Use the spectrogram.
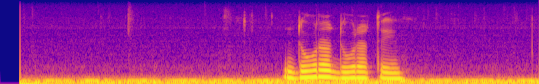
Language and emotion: Russian, neutral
